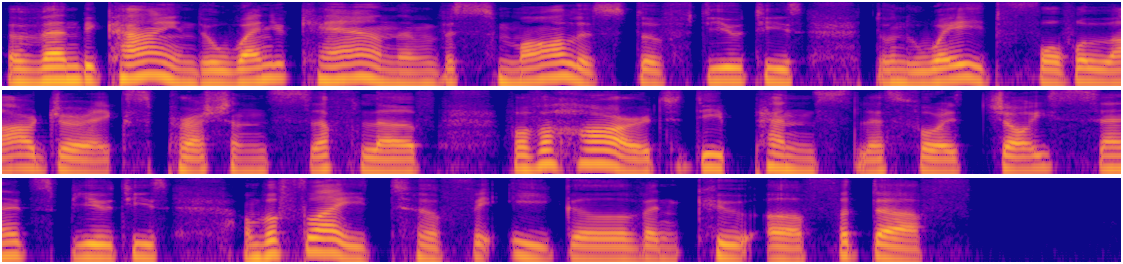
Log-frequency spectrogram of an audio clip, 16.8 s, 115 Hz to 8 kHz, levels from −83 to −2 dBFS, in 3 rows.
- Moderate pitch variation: Yes, average, 3.6 semitones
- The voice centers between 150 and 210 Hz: No, medium, 140 Hz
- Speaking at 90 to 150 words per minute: Yes, average, 145 wpm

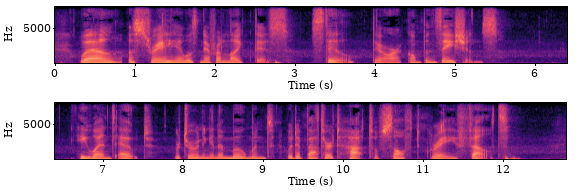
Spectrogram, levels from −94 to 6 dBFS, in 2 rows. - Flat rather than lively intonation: Yes, narrow, 2.0 semitones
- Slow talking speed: Yes, slow, 115 wpm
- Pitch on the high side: Yes, high, 205 Hz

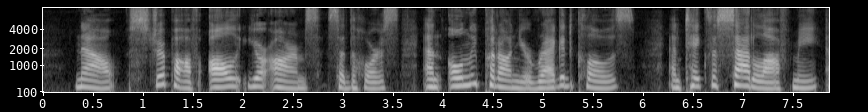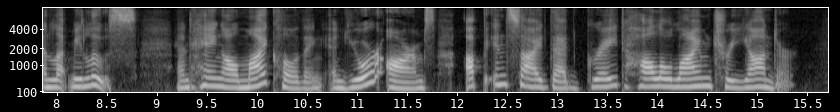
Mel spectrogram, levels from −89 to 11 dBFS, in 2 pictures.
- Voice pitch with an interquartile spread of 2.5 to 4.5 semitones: Yes, average, 3.6 semitones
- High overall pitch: Yes, high, 210 Hz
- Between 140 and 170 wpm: Yes, average, 160 wpm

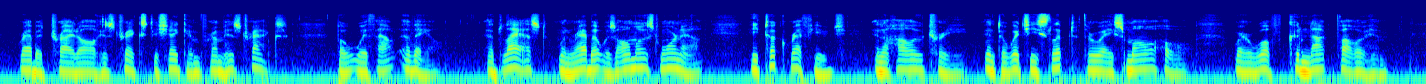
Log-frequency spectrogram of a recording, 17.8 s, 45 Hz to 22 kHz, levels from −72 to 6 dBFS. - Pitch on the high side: No, low, 120 Hz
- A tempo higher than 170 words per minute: No, average, 145 wpm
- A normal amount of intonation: Yes, average, 4.1 semitones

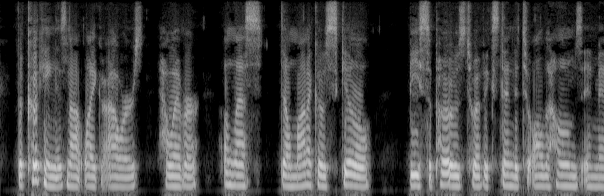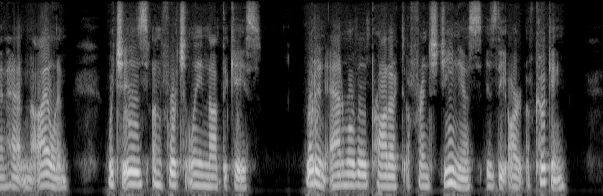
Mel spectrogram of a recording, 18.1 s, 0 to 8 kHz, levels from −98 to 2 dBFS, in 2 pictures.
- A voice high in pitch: No, medium, 160 Hz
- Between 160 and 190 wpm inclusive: No, slow, 135 wpm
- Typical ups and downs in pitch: No, narrow, 2.2 semitones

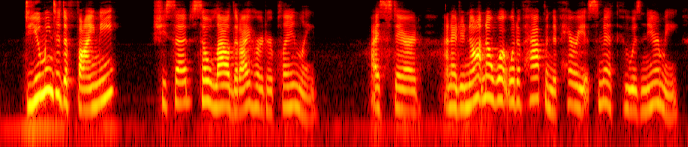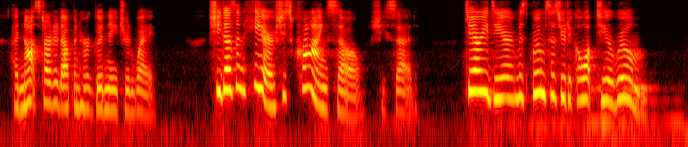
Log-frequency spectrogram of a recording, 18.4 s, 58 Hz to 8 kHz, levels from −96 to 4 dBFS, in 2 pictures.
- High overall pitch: Yes, very high, 250 Hz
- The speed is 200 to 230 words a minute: Yes, fast, 205 wpm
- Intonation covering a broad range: Yes, wide, 5.8 semitones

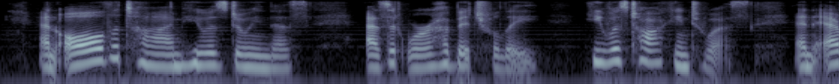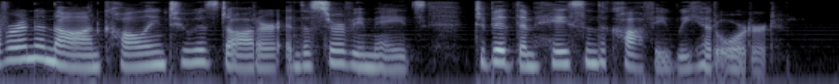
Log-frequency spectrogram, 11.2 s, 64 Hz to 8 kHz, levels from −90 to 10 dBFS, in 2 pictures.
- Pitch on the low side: No, high, 190 Hz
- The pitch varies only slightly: No, average, 4.3 semitones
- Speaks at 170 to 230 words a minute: Yes, fast, 205 wpm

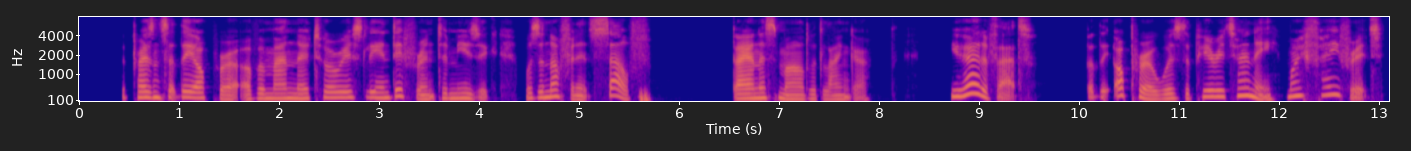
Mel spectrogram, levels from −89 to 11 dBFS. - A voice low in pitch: No, medium, 180 Hz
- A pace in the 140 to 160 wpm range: Yes, average, 145 wpm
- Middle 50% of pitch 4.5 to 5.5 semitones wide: Yes, average, 5.2 semitones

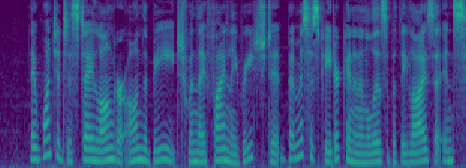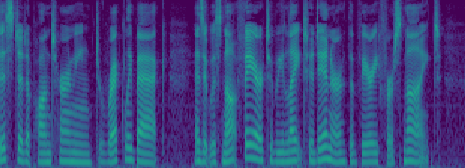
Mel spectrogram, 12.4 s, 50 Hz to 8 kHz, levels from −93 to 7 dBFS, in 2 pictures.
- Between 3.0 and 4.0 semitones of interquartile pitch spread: Yes, average, 3.4 semitones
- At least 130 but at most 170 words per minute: No, average, 185 wpm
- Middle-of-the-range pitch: Yes, medium, 180 Hz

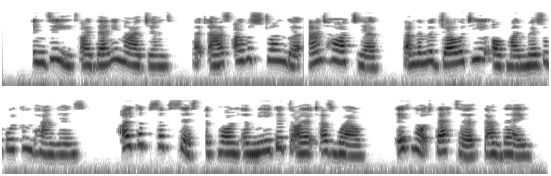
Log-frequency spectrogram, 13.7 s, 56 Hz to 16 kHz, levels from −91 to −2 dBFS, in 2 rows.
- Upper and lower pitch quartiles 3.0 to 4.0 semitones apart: No, average, 4.8 semitones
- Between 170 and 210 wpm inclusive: No, average, 140 wpm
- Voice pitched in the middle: No, high, 245 Hz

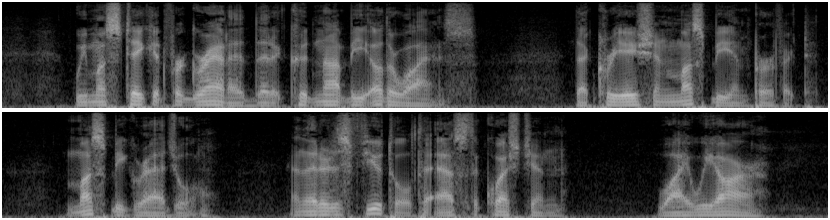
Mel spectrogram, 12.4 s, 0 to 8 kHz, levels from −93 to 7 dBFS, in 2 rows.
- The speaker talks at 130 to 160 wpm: Yes, average, 155 wpm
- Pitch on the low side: Yes, very low, 90 Hz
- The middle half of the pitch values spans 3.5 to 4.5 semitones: Yes, average, 3.8 semitones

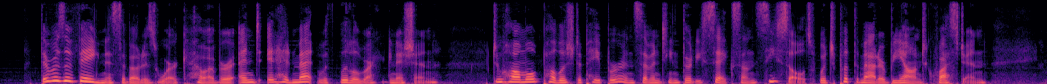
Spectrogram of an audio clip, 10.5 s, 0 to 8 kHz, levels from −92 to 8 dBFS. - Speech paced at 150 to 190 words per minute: Yes, average, 170 wpm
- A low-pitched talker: No, high, 195 Hz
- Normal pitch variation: No, wide, 6.0 semitones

